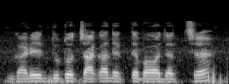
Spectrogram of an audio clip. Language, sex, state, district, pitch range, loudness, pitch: Bengali, male, West Bengal, Alipurduar, 135-150 Hz, -15 LUFS, 140 Hz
